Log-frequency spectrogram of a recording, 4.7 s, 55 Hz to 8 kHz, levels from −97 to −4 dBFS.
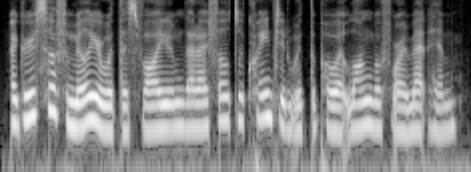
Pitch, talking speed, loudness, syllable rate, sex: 210 Hz, 240 wpm, -16 LUFS, 6.1 syllables/s, female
